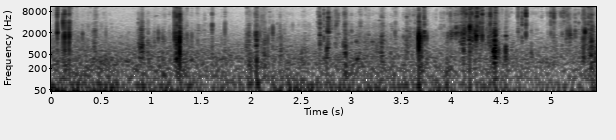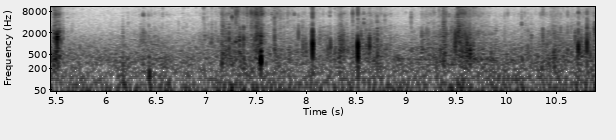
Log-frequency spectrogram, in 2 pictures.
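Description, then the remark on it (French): Footsteps crunch over dry leaves, gravel and twigs on a cracked path of dried ground at a steady walking pace, each step a crisp, crackling burst, with no voices present. “Nos pas sur le chemin craquelé.”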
